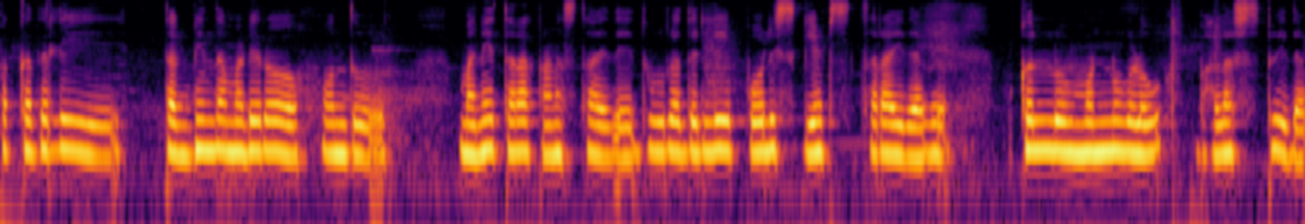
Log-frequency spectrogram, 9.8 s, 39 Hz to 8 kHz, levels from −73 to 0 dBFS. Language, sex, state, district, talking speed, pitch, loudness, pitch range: Kannada, male, Karnataka, Mysore, 115 wpm, 220 Hz, -14 LUFS, 210-225 Hz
